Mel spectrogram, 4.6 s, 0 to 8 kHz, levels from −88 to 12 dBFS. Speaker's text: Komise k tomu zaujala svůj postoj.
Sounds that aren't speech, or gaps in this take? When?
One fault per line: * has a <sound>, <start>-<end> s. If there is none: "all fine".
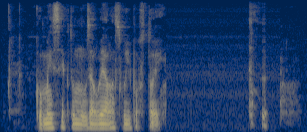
* has a cough, 3.7-4.0 s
